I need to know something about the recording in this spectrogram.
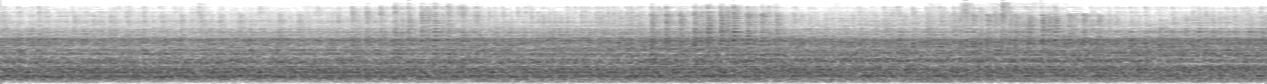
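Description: Dense electronic noise and drones play steadily from a loudspeaker.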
